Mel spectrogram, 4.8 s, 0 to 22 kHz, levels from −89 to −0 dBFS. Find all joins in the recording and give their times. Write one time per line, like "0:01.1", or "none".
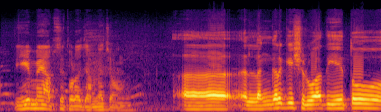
none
